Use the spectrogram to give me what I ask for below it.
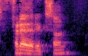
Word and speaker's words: Fredrickson: Es Fredrickson, con acento en la E, o sea, no lleva acento, pero bueno, estamos así. Es sueco.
